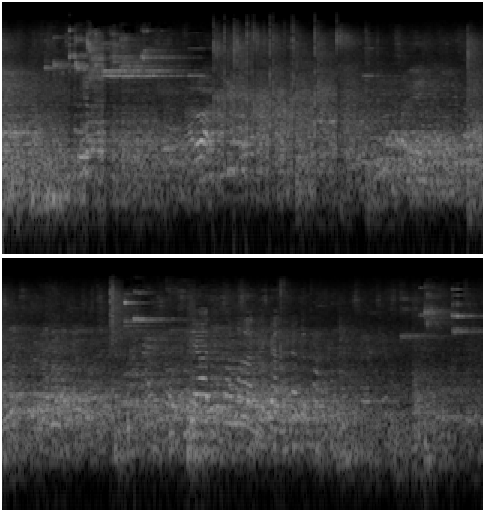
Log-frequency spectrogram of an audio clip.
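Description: Young men shout and call out in a large echoing hall.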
